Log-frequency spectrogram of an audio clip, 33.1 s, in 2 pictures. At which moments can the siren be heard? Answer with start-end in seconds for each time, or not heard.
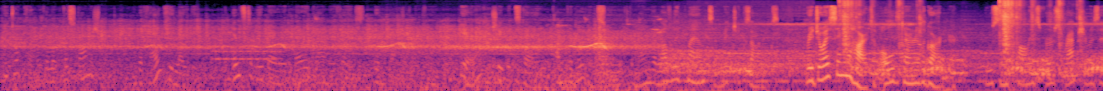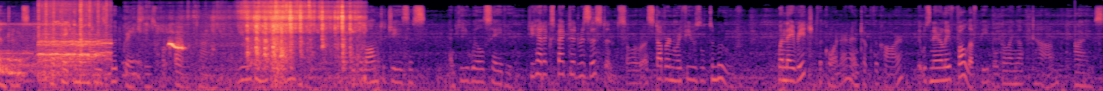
not heard.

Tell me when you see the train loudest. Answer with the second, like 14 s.
9 s.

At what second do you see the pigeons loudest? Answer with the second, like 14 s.
19 s.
